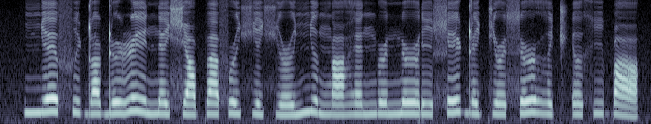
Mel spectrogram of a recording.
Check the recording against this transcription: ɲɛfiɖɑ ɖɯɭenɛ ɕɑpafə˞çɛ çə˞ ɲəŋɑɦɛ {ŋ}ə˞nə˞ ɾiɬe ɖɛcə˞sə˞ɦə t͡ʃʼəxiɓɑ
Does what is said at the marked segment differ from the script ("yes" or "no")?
no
